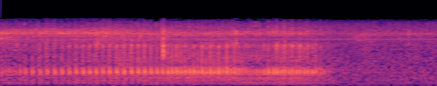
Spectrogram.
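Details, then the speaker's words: Pug sound asleep on his back on his owner's chest on a couch, with a single rattling, fluttering snore during one breath in; it is unclear whether the man or the pug is snoring, maybe both. "Can't tell who's snoring, the man or the pug dog. You cannot tell, man or pug dog. Sound asleep on the couch, man and pug dog. Maybe they're both snoring simultaneously."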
